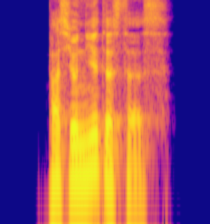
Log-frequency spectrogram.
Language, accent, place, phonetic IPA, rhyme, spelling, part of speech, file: German, Germany, Berlin, [pasi̯oˈniːɐ̯təstəs], -iːɐ̯təstəs, passioniertestes, adjective, De-passioniertestes.ogg
- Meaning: strong/mixed nominative/accusative neuter singular superlative degree of passioniert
